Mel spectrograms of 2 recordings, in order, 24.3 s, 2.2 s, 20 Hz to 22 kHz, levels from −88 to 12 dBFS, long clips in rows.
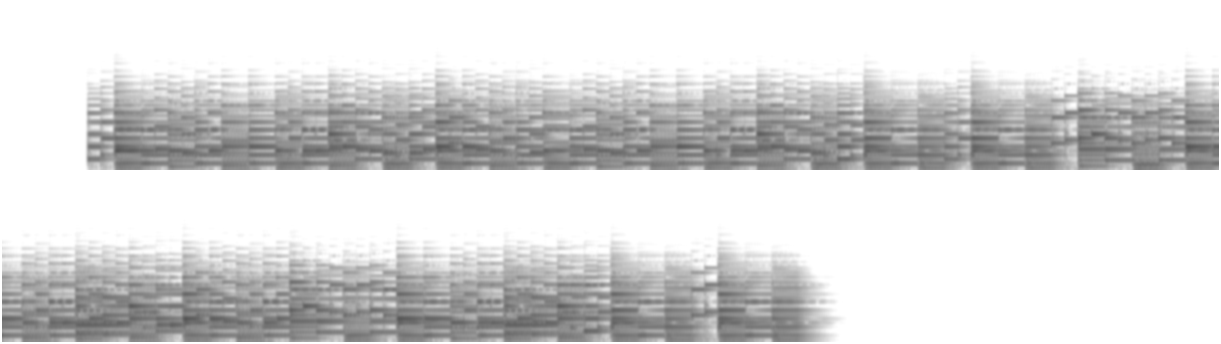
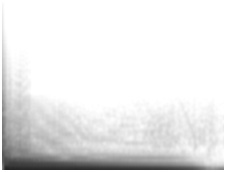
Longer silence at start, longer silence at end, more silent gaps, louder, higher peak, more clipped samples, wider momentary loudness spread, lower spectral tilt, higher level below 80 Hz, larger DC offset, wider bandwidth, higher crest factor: first, 0.85 s vs 0 s; first, 4.05 s vs 0.25 s; neither; second, -28 LUFS vs -12 LUFS; second, -14 dBFS vs 0 dBFS; second, under 0.1% vs 1%; second, 5 LU vs 14 LU; second, -10 dB/octave vs -14 dB/octave; second, -54 dBFS vs -6 dBFS; neither; first, 5.2 kHz vs 0.8 kHz; first, 16 dB vs 6 dB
